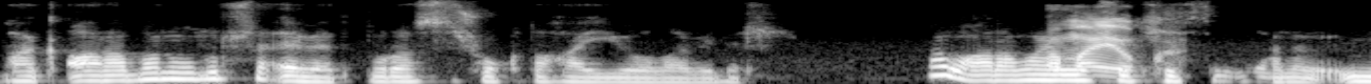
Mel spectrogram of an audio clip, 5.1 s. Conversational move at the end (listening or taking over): listening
